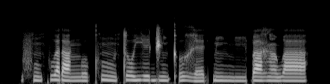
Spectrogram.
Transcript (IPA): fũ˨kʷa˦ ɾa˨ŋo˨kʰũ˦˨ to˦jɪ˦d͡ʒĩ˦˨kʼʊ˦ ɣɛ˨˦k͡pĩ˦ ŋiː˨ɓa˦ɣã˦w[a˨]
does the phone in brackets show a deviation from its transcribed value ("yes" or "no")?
yes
